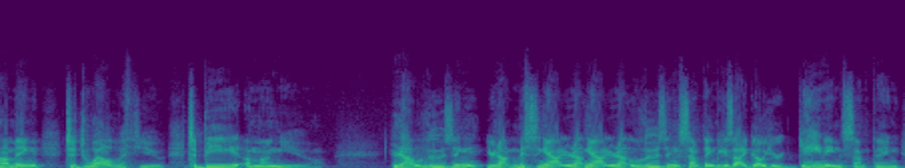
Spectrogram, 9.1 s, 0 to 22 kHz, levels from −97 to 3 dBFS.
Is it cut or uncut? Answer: cut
